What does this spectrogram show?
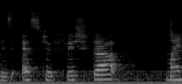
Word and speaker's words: Fiszgop: My name is Ester Fiszgop, pronounced in Polish Fiszgop, and I was born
